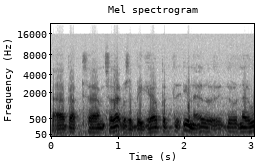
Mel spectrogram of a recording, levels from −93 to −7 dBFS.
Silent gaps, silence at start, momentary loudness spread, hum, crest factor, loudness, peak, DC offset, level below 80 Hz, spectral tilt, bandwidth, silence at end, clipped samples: none; 0 s; 4 LU; none; 10 dB; -11 LUFS; 0 dBFS; under 0.1%; -36 dBFS; -8.5 dB/octave; 15 kHz; 0 s; 2%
